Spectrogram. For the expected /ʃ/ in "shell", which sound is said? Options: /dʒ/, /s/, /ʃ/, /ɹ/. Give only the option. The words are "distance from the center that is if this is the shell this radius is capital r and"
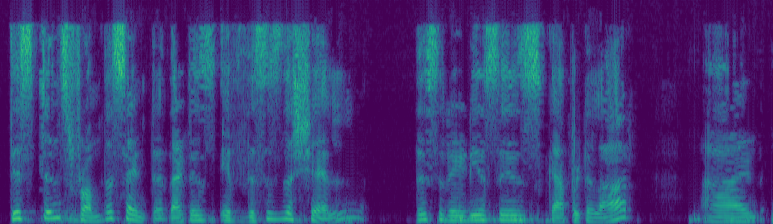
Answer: /ʃ/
